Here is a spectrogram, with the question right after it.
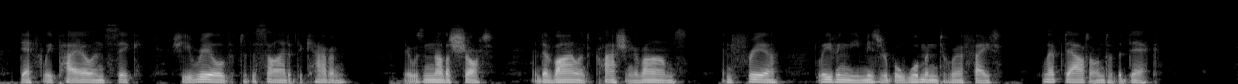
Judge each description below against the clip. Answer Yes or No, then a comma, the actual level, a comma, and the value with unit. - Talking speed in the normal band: Yes, average, 180 wpm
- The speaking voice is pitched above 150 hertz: No, low, 100 Hz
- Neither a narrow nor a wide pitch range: No, narrow, 1.4 semitones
